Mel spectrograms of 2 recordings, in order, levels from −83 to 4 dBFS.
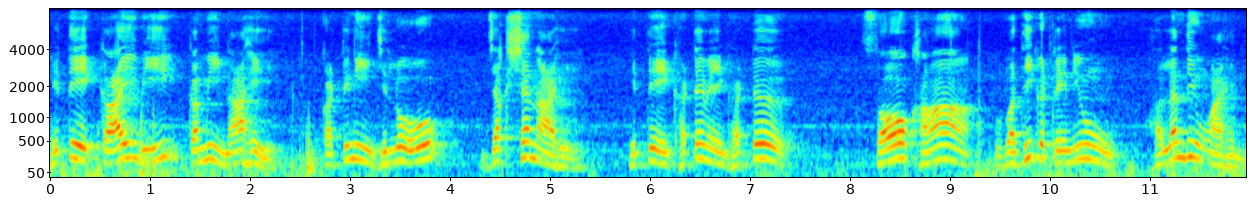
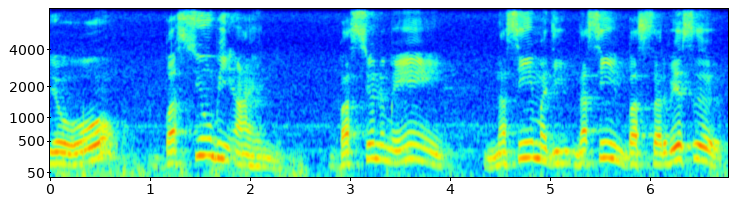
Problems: constant background noise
